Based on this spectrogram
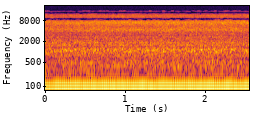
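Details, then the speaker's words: Denbig portable air conditioner on a power station, switched from medium to high fan, drawing about 110–127 W (owner recalls a 240 W rating) and blowing 61–64°F air: a steady, even hum and airflow rush with no rattles. Normal running. "Now, I'm pretty sure it said 240 watts on this thing. And you can hear that. The fan's on high."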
